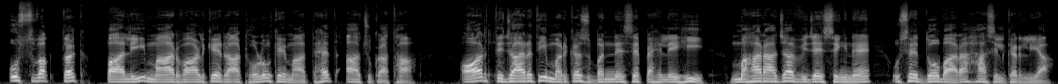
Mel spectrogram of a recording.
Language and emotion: Urdu, neutral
